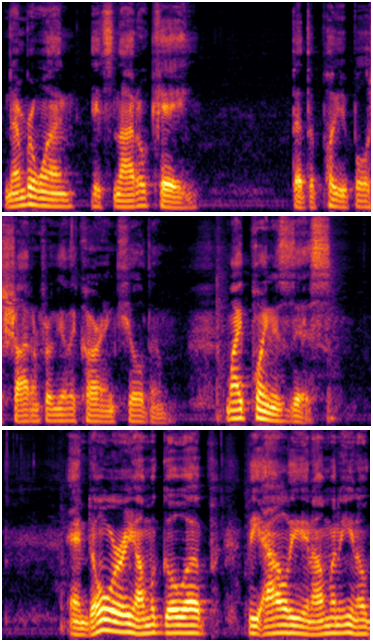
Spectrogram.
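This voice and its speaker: A middle-aged man talking casually to the camera, giving earnest advice point by point and growing loud and heated as he retells arguments. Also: lowish voice. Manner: earnest, lecturing, numbers his points. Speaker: vlogger giving life advice.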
